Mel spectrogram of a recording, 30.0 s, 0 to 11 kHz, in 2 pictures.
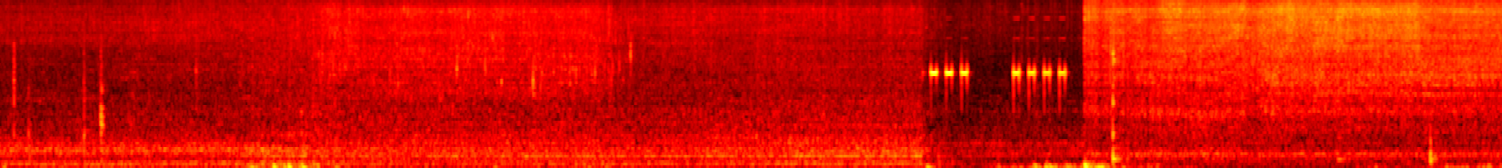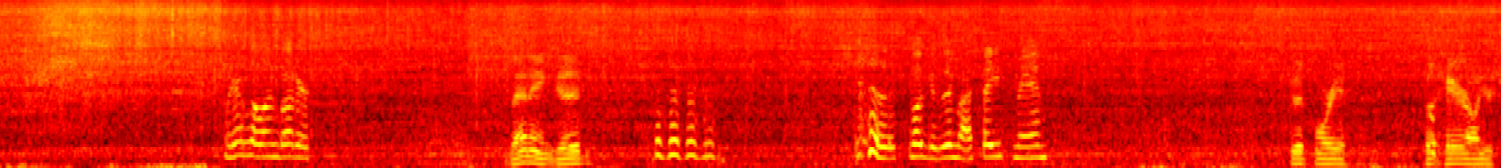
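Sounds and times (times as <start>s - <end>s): steaks sizzling in a skillet: 0.2s - 9.2s, 10.8s - 30.0s
phone timer beeping: 9.3s - 10.8s
low steady hum: 27.4s - 30.0s.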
